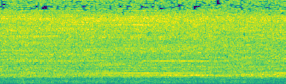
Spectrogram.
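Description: Handheld heat gun blowing hot air steadily onto a silk screen, an even rushing noise with a faint high whine, as used to dry the paint on the screen.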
